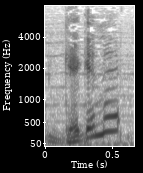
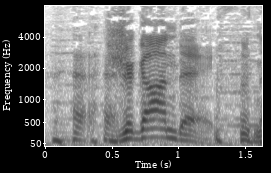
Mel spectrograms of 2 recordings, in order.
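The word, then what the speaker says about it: Gigandet: I was like, is it Giganet? No! Gigande. Now I know.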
